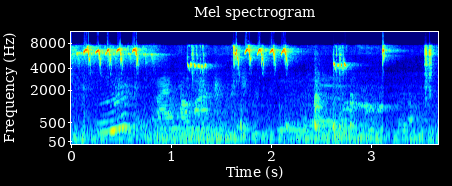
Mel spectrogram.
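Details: Olive-backed sunbird (kolibri ninja) lure for a bird that will not sing: clusters of very high, quick chipping trills broken by short pauses, with faint lower chirps beneath.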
